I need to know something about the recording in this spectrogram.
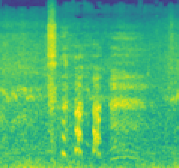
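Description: Wind buffeting the microphone as a steady low rumble, with a few short voice sounds in the middle.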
